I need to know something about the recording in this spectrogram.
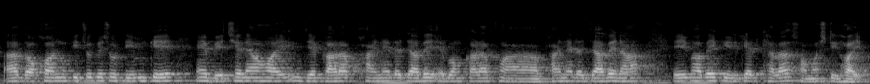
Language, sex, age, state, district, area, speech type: Bengali, male, 18-30, West Bengal, Paschim Medinipur, rural, spontaneous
